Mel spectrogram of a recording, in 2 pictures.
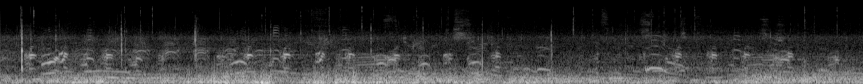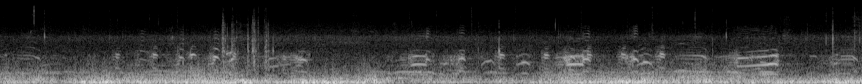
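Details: A family of tundra swans at Aylmer Wildlife Management Area gives a busy chorus of soft, hooting, goose-like calls, communicating and nodding heads just before taking off together.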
